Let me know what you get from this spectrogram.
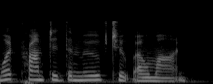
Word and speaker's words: Oman: Is it Oman or – It is Oman. – Oman. – Yeah.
